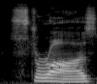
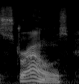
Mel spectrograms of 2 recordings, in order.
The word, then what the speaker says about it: Strauss: and that's what Lewis straws tried to do as well that's why he would pronounce it straws instead of Strauss as well and it's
